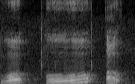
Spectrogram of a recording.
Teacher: కంఠ తాతాలవ్యాలు అంటే ఏంటిది కంఠం తాలువుల నుండి పుట్టినవి కంఠోష్టాల నుండి పుట్టినవి కంఠోష్టాల నుండి అంటే పెదవుల నుండి పుట్టినవి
